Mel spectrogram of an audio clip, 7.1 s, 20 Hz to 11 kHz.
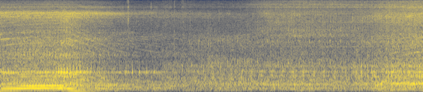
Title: Audi Q5 BAD ENGINE SOUND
